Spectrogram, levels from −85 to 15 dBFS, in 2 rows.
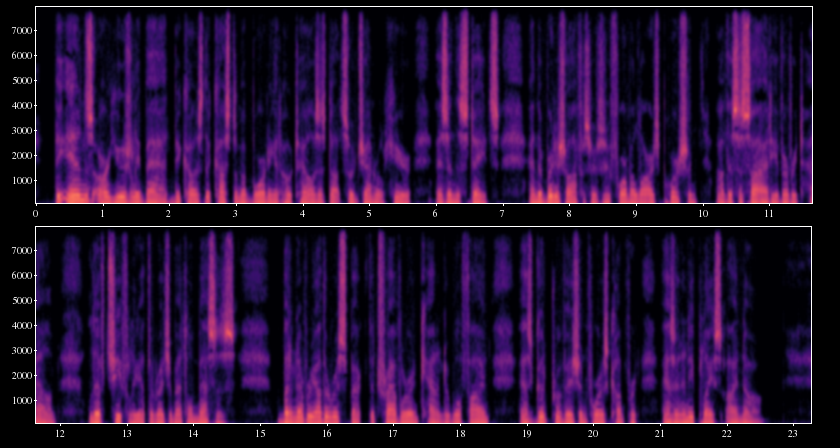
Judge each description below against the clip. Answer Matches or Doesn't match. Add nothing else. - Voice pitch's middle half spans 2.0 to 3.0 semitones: Matches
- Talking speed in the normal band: Matches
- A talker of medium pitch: Matches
